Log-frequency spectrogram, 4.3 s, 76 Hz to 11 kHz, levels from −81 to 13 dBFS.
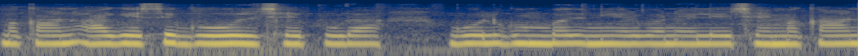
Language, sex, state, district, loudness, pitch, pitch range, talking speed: Maithili, female, Bihar, Katihar, -14 LUFS, 235 Hz, 230-240 Hz, 195 wpm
